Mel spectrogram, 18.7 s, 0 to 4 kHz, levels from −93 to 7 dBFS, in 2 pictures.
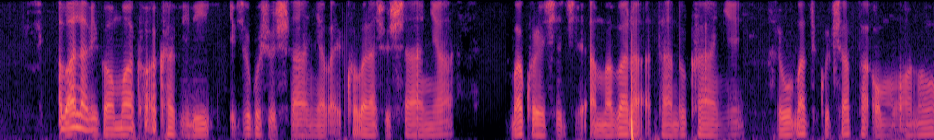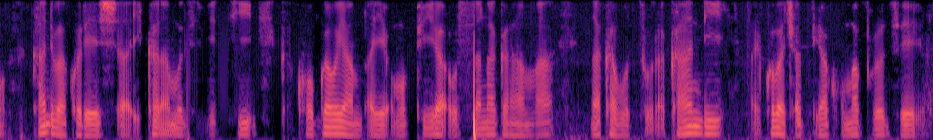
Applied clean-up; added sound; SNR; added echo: neural separator model SepFormer WHAM!.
